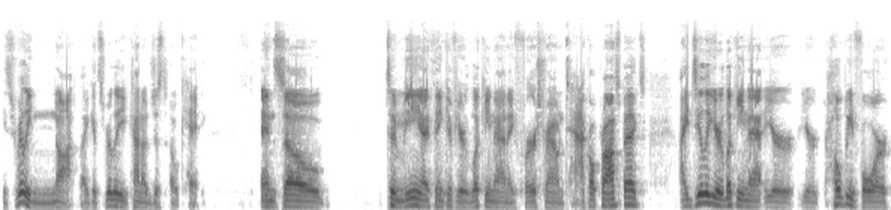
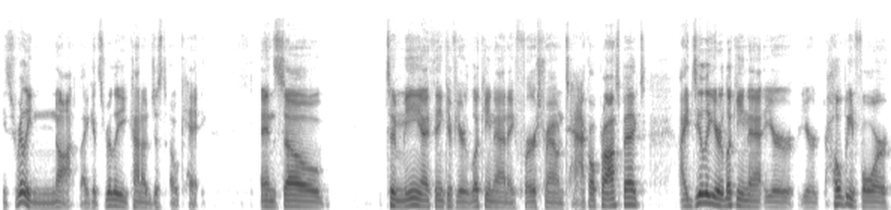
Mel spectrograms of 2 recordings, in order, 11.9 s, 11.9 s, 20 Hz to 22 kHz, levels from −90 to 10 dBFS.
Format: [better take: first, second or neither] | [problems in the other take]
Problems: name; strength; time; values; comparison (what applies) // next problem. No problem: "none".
second | garbled, watery; slightly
